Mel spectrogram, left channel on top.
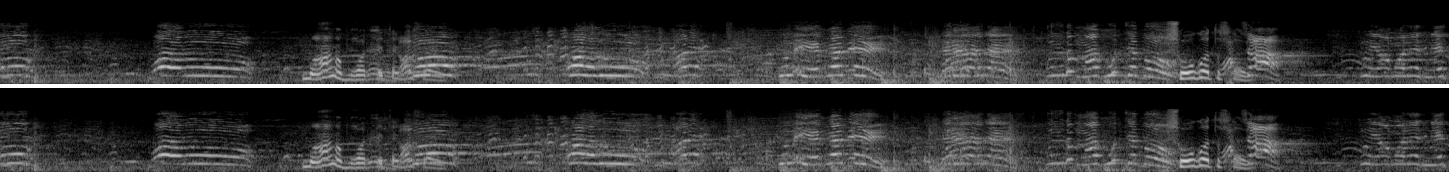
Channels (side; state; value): both; normal; correlation 0.78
